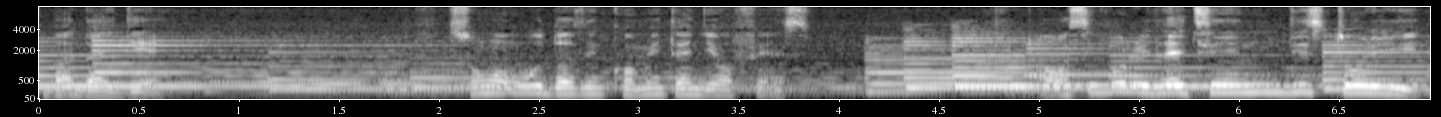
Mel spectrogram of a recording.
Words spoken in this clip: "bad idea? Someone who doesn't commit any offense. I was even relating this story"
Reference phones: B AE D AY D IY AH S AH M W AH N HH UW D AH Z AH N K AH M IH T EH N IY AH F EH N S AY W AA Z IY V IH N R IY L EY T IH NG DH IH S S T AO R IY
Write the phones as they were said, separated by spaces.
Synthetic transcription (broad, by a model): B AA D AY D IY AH S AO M W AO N HH UW D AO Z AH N K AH M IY T EH N IY AH F EH N S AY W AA S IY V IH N R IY L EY T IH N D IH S S T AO R IY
